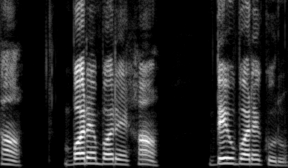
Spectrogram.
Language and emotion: Goan Konkani, neutral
